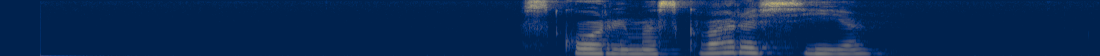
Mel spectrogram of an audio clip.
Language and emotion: Russian, neutral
